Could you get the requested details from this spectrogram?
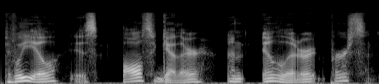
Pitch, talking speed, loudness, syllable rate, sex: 130 Hz, 95 wpm, -21 LUFS, 5.1 syllables/s, male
